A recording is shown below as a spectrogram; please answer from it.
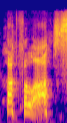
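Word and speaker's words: Hasufel: And then there's Hasselfell. Hasselfell? Is that how you say it? How do you say it? Haffalas.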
